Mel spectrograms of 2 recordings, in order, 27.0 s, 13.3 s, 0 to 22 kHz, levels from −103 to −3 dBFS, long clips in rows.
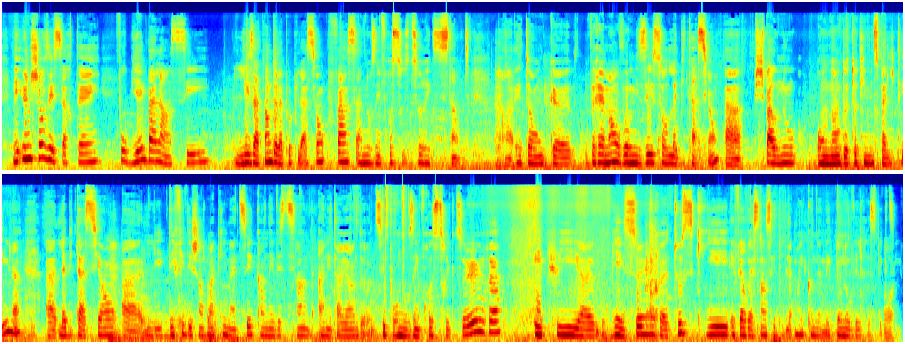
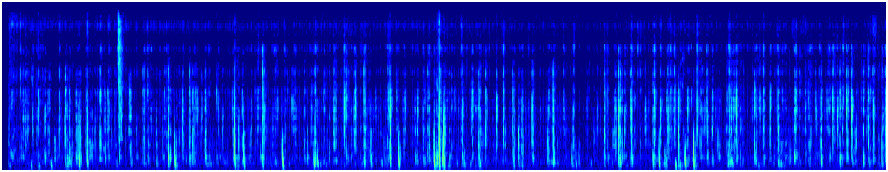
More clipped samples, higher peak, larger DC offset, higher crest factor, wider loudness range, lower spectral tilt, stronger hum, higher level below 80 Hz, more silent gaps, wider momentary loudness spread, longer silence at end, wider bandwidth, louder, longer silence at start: first, 0.5% vs under 0.1%; first, 0 dBFS vs -28 dBFS; neither; second, 12 dB vs 36 dB; about the same, 4 LU vs 3 LU; first, -5.5 dB/octave vs -3 dB/octave; neither; first, -28 dBFS vs under -90 dBFS; neither; about the same, 9 LU vs 11 LU; about the same, 0.05 s vs 0 s; about the same, 17 kHz vs 16 kHz; first, -12 LUFS vs -63 LUFS; about the same, 0 s vs 0.1 s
